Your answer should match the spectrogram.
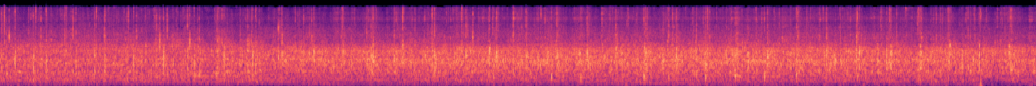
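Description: A large audience clapping in steady, sustained applause.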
